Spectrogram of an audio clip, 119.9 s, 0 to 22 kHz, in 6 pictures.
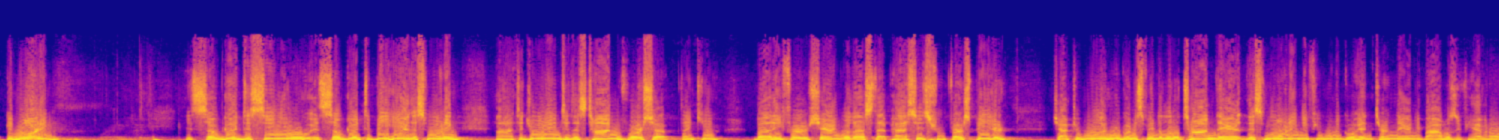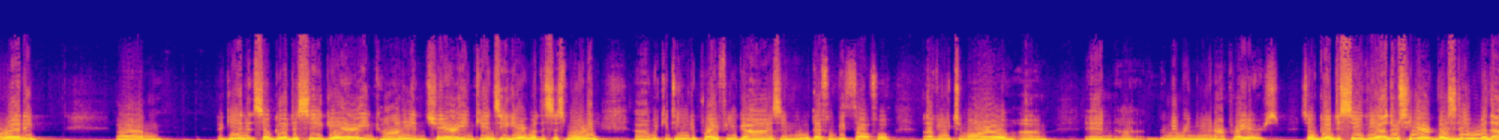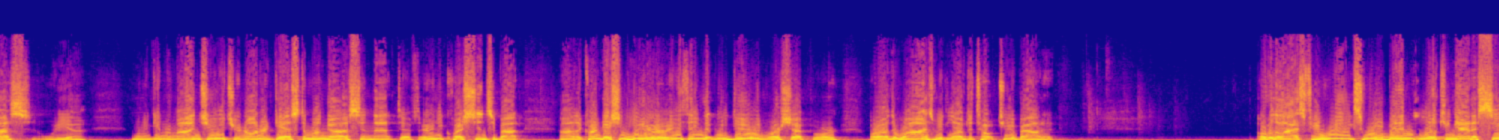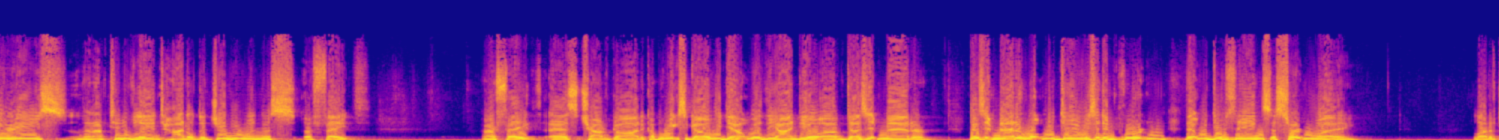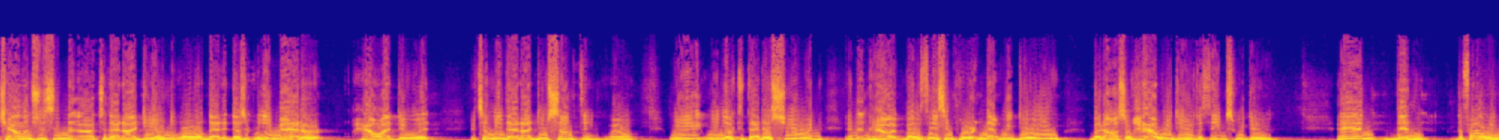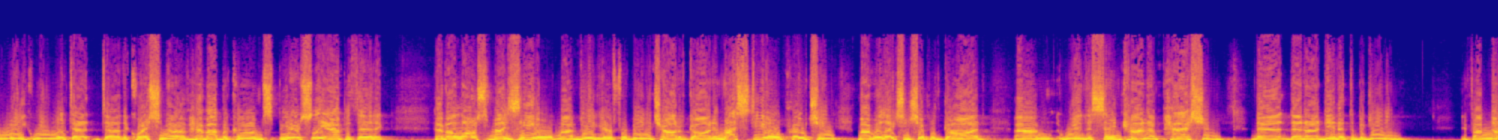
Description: Passage: I Peter 1:3-9 Service Type: AM Worship Topics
